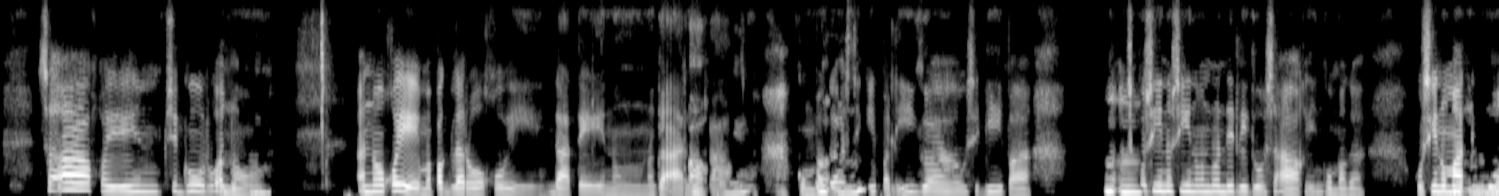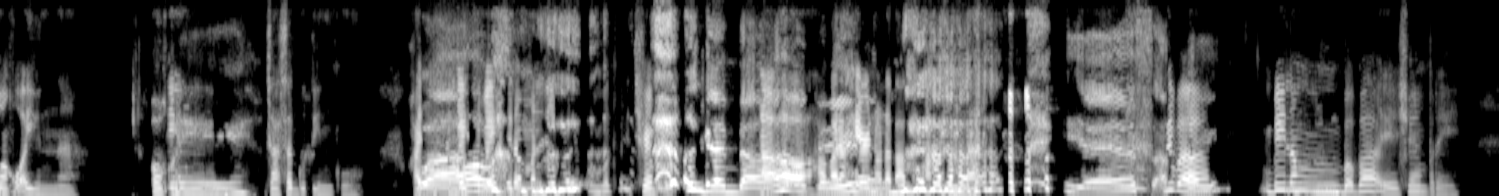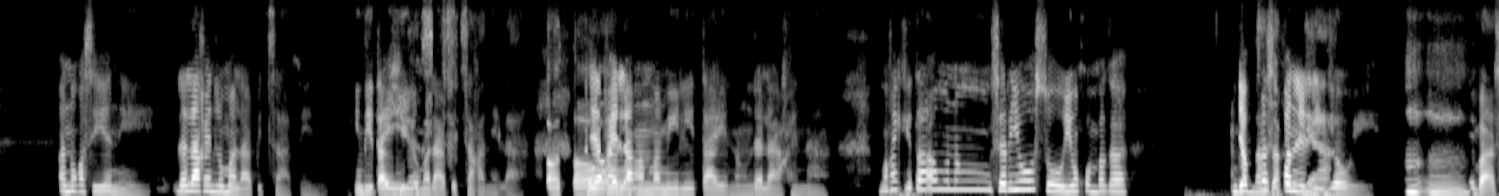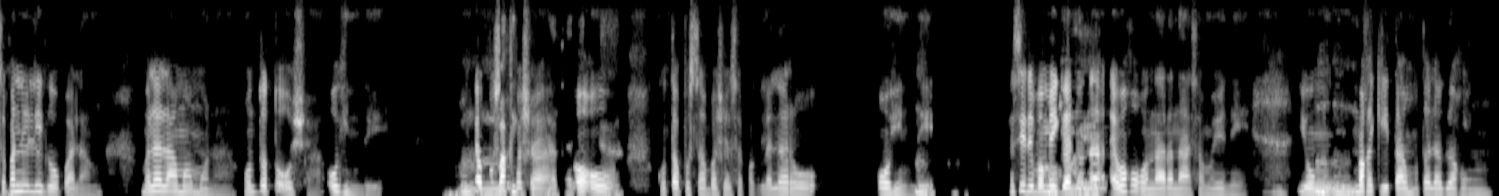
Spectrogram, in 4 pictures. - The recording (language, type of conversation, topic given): Filipino, unstructured, Ano ang mga palatandaan na handa ka na sa isang seryosong relasyon at paano mo pinananatiling masaya ito araw-araw?
- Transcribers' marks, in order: static; lip smack; mechanical hum; distorted speech; drawn out: "Okey"; drawn out: "Wow"; laugh; laugh; chuckle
